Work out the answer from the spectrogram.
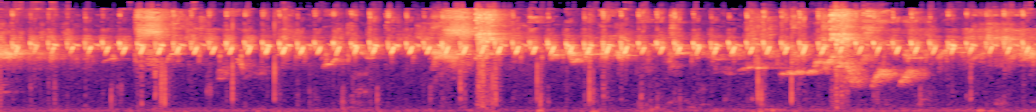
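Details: Ciblek sawah (bar-winged prinia) holding a long, fast sequence of sharp high chips at an even pace, broken by short hissy flares and a few lower sliding notes near the end.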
